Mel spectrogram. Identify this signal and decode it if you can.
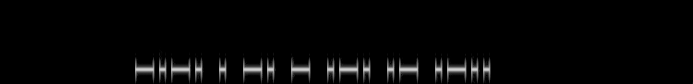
Morse code, heard as a keyed tone, about 20 wpm, 700 Hz. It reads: CENTRAL
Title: 7 Letter Words - First 3 Letters Given - 20wpm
